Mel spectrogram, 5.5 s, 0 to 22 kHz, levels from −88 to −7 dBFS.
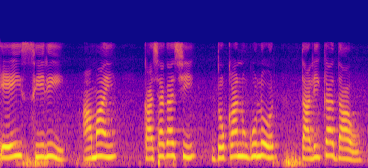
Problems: constant background noise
